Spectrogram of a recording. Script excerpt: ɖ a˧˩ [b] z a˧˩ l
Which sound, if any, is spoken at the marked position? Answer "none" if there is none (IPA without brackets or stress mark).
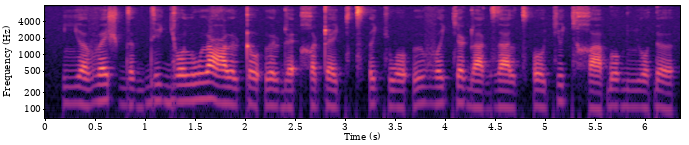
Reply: ɡ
